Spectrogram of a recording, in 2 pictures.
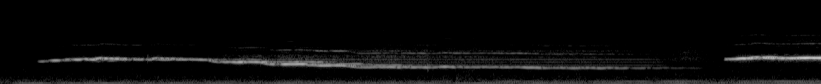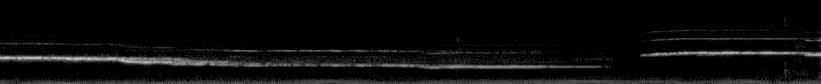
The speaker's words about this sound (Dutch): En ik ga nu een kort stukje laten horen van hoe ehm, deze fluit zou hebben geklonken.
